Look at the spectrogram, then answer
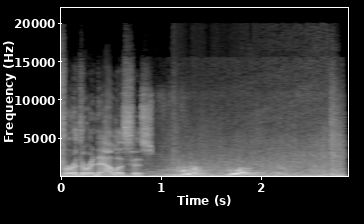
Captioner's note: whooping sound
